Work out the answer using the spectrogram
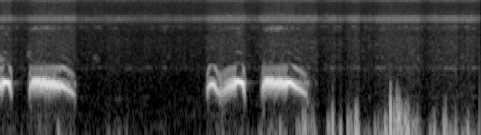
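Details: Nonstop lure song of a spotted dove: a loud rolling coo phrase, a pause of about a second and a half, then a rising coo and a long falling note, followed by low clattering thumps.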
